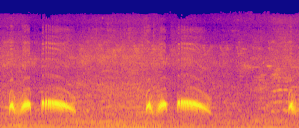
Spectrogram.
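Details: Spotted dove of the whistle-voice style used to excite wild doves: two phrases of a quick double note and a long sliding coo, a third phrase just beginning at the close.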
